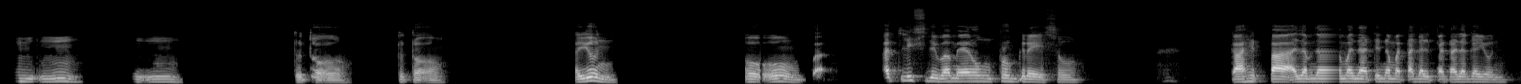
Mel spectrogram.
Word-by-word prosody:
Mm, 135 -2 -5 0.5
mm. 120 0 -6 1.1
Totoo, 100 -1 -4 0.4
totoo. 100 -1 -5 1.2
Ayun. 125 -5 +3 1.3
Oo, 125 -2 0
pa 340 - 0 0.6
at - - 0
least, 190 0 -3
'di 155 - +2
ba, 140 0 +4
merong 140 -1 +2
progreso. 110 -6 -2 1.4
Kahit 135 +2 +2
pa, 125 -1 +9
alam 135 0 +3
naman 135 0 +2
natin 130 +1 +2
na 135 - +1
matagal 125 -1 0
pa - - +1
talaga 120 +1 0
'yon. 110 -2 -6
130 Hz, 90 wpm, -21 LUFS, 115-140 Hz, 1.4 s, pa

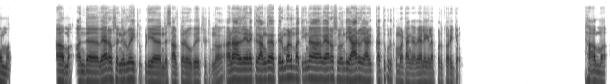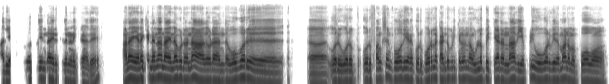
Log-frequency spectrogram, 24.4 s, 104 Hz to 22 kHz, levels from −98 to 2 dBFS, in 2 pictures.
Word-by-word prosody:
ஆமா. 105 -4 -1 1.0
ஆமா. 110 -2 +1 0.2
அந்த 120 +1 -1 0.3
வேர்ஹவுஸ 140 +3 +3
நிர்வகிக்கக்கூடிய 125 -4 -1 0.2
அந்த 105 0 -5
சாஃப்ட்வேர 105 0 -2
உபயோகிச்சிட்டுருந்தோம். 110 +3 -6
ஆனா, 135 - +4
அதில 135 0 +3
எனக்கு 135 +1 0
அங்க 140 +1 +3
பெரும்பாலும் 155 +2 0
பார்த்தீங்கன்னா, 145 +1 0 0.2
வேர்ஹவுஸில 140 0 +1
வந்து 135 0 0
யாரும், 135 0 +3
யாரும் 125 0 -1
கத்துக் 120 +5 -9
குடுக்கமாட்டாங்க. 105 -6 -4
வேலைகள 105 -1 -1
பொறுத்தவரைக்கும். 100 0 -8 2.6
ஆமா 115 -3 -3 0.2
அது 120 - -2
எல்லா 145 - -10
எடத்துலயும் 145 0 -5
தான் 145 -1 +5
இருக்குதுன்னு 130 -1 -4
நினைக்கிறேன் 110 -2 -2
அது, 95 +1 -2 0.6
ஆனா, 155 - +5
எனக்கு 155 +2 +3
என்னன்னா, 155 +2 +3
நான் 150 -1 +7
என்ன 150 +2 +3
பண்ணுவேன்னா, 150 +1 +2 0.2
அதோட 130 0 +1
அந்த 125 0 -4
ஒவ்வொரு 155 +2 +2 1.2
ஆ - - -1 0.4
ஒரு 125 -1 +2
ஒரு 125 0 +2 0.3
ஒரு 130 -1 -1
ஃபங்க்ஷன் 145 +3 -3
போகுது. 145 +1 +1
எனக்கு 140 -1 -2
ஒரு 125 - -5
பொருள 145 +4 0
கண்டுபிடிக்கணுன்னு 150 +1 -2
நான் 135 -2 0
உள்ள 140 +2 -1
போய் 140 -3 -4
தேடணுன்னா, 135 -1 +2
அது 130 - -3
எப்பிடி 160 +6 -6
ஒவ்வொரு 140 +1 0
விதமா 135 +2 +1
நம்ம 125 -3 -1 0.2
போவோம்? 120 -3 0
135 Hz, 145 wpm, -22 LUFS, 120-145 Hz, 2.6 s, நான்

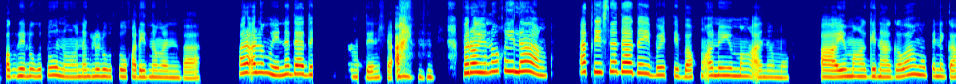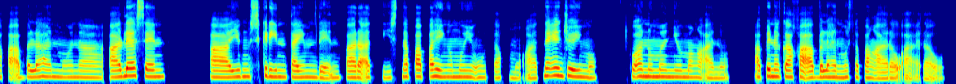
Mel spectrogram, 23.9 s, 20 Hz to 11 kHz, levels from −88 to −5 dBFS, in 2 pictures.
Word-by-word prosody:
pagluluto, 245 +3 0
'no? 225 -3 -3
Nagluluto 235 0 -1
ka 235 - -2
rin 225 0 -1
naman 215 -2 -3
ba? 190 0 -4 0.5
Para 360 +1 +5
alam 370 0 +3
mo - - +2
yun, 275 +1 +2
nada-divert 315 -2 +3 0.4
natin 215 -3 -5
siya. 215 - -6
Ayun. 225 -2 0 0.4
Pero 360 +2 +8
ayun, 370 -1 +3
okey 425 -1 +4
lang, 405 -6 +6 0.5
at 395 +1 +4
least, 380 +1 +3
nada-divert, 355 -9 +4
'di 245 - -1
ba, 225 0 +1
kung 265 - -8
ano 270 +1 +1
yung 265 -1 +1
mga - - -6 0.2
ano 220 - -6
mo, 205 -1 -6 0.4
ah, 225 -1 +4
yung 240 +1 +3
mga 240 0 -1
ginagawa 235 +4 +1
mo, 290 -2 -1
pinagkakaabalahan 230 -1 -2
mo 215 -1 -6
na, 210 -1 -4
ah, 220 0 +2
lessen, 240 -2 +2 0.6
ah, 215 -1 +3
yung 230 +2 -1
screen 230 -2 -2
time 220 0 -1
din 205 +1 -3
para 210 -1 +2
at 210 - -26
least, 200 +3 -12
napapahinga 235 -1 +1
mo 225 0 -2
yung 210 -1 -5
utak 200 -1 -10
mo 195 -1 -9
at 190 - -5
na-e-enjoy 260 -3 +3
mo 200 -1 -5 0.4
kung 225 - 0
ano 235 - +1
man 230 -1 0
yung 220 0 -3
mga 215 -2 -4
ano, 195 +1 -6 0.4
ah, 215 - -2
pinagkakaabalahan 220 -2 +2
mo - - -2
sa 215 0 -6
pang-araw-araw. 195 -2 -5
230 Hz, 170 wpm, -23 LUFS, 215-260 Hz, 0.6 s, Pero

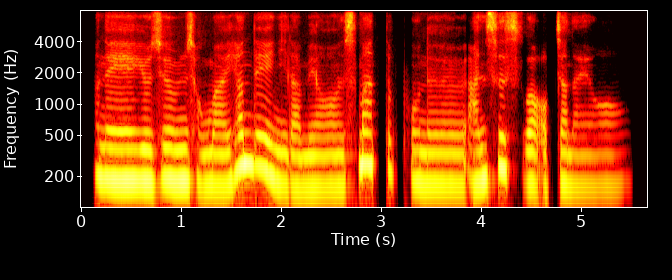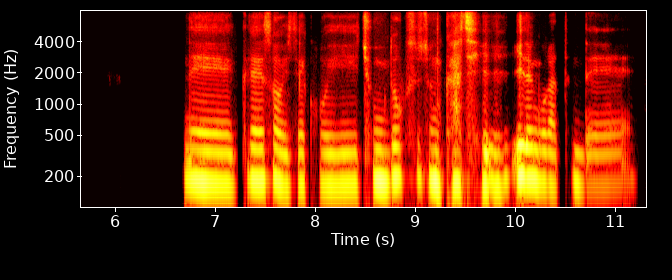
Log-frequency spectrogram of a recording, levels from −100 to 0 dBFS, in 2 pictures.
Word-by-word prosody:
아 - - -4
네 185 -1 +4
요즘 180 0 +3
정말 165 -2 -3
현대인이라면 165 -10 +2
스마트폰을 170 -7 -1
안 175 +2 +1
쓸 235 +6 +5
수가 175 -8 -1
없잖아요. 160 0 -8 1.2
네. 175 -2 -1
그래서 185 -1 -2
이제 165 +1 -8
거의 165 0 -7
중독 185 +2 -1
수준까지 175 -2 -1
이른 195 -2 +4
것 175 - -5
같은데 165 0 -12
175 Hz, 240 characters per minute, -23 LUFS, 165-185 Hz, 1.2 s, 쓸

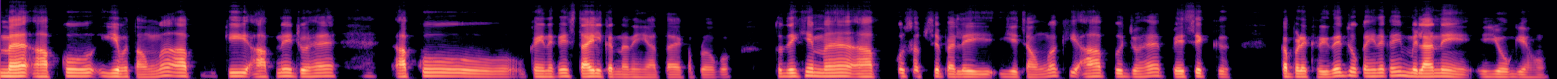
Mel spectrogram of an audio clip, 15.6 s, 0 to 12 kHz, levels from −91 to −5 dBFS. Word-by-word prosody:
मैं 140 +1 +9
आपको 140 +3 +2 0.2
ये 135 - +6
बताऊँगा, 125 +5 -2
आपकी 145 -1 0
आपने 140 +4 0
जो 135 -1 0
है 140 +2 0 0.7
आपको 130 -5 0
कहीं 125 -1 +1
न 125 - -1
कहीं 140 +2 +1
स्टाइल 130 +1 +5
करना 110 -2 -2
नहीं 105 -1 -7
आता 105 +1 -6
है 105 - -2
कपड़ों 105 0 -9
को। 110 +1 -12 0.4
तो - - -2
देखिए, 140 +3 +2
मैं 145 0 +3
आपको 125 +2 -1
सबसे 135 +1 -3
पहले 120 -1 +1
ये 115 0 -3 0.2
ये 115 - 0
चाहूँगा 110 +7 -3
कि 150 - -3
आप 130 +1 0
जो 125 -1 -2
हैं 145 +4 -1 0.2
बेसिक 120 -1 -1 0.5
कपड़े 125 -1 +3
खरीदें, 120 +7 0
जो 165 - 0
कहीं 140 -2 -1
न 145 - +1
कहीं 165 +4 -1
मिलाने 135 -3 +4 0.4
योग्य 115 -1 -2
हों। 100 -1 -13
130 Hz, 160 wpm, -25 LUFS, 120-145 Hz, 0.7 s, मैं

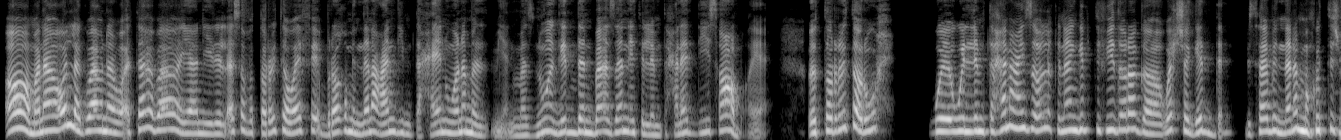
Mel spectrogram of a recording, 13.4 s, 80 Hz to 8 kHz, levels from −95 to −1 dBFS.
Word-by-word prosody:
آه، 315 +1 +6
ما 230 - +3
أنا 280 +4 +4
هاقول 360 +5 +4
لك 315 -6 +3
بقى 280 +2 +3
ما 290 - +1
أنا 260 -3 +3
وقتها 315 +9 -1
بقى 295 -3 0
يعني 225 -1 -2
للأسف 220 +7 -3
اضطرّيت 240 +3 -5
أوافق 260 +3 0
برغم 250 +5 -2
إن 230 -2 -2
أنا 265 +2 +2
عندي 240 +2 0
امتحان، 215 +3 -5
وأنا 240 +2 0
م 210 -7 -1
يعني - - -13
مزنوقة 190 +9 -4
جدًا 245 +1 0
بقى 255 +2 0
زنقة 255 0 -2
الامتحانات 205 +3 -5
دي 240 +3 -8
صعبة 285 +3 -1
يعني، - - -14 0.4
اضطريت 275 +7 0
أروح 275 +5 0 0.3
و 265 +1 +4
والامتحان 275 +3 +2
عايزة 335 -3 +2
أقول 290 +3 -1
لك 325 -4 -6
إن 270 - +1
أنا 290 0 +3
جِبت 290 0 -6
فيه 295 +1 0
درجة 270 -9 0
وحشة 285 +1 -2
جدًا 240 -2 -4
بسبب 265 +6 -1
إن 245 -3 0
أنا 260 +6 +3
ما 280 -3 +8
كنتش 290 +1 -2
260 Hz, 220 wpm, -23 LUFS, 235-285 Hz, 0.4 s, ما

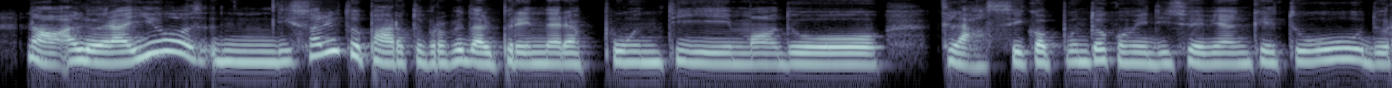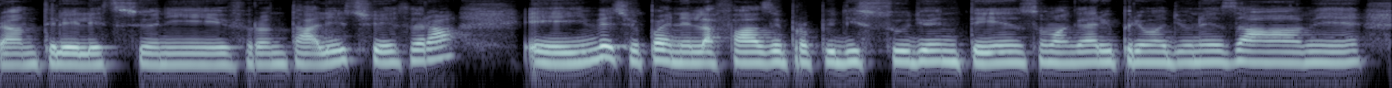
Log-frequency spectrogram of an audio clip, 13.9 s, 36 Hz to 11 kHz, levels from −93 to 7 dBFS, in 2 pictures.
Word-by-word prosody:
No, 260 - +4
allora 195 -3 +5
io, 355 - +4
mhmm, 200 -1 0
di 200 +1 -1
solito 300 - +2
parto 190 -3 0
proprio 190 +3 0
dal 180 -3 +4
prendere 180 -1 0
appunti 190 0 -2
in 175 - -4
modo 175 0 +2 0.2
classico, 185 +1 -2
appunto 200 +3 0
come 190 -3 -2
dicevi 180 0 -2
anche 185 +2 -3
tu 220 +5 +1
durante 175 -1 -3
le 175 -1 +5
lezioni 170 0 -3
frontali, 175 +1 -3
eccetera. 215 +4 -1 0.3
E 185 - 0
invece 225 +2 +2
poi 220 0 +3
nella 190 0 +1
fase 190 0 +2
proprio 195 0 -2
di 200 +2 0
studio 205 +1 -1
intenso, 190 -1 -1
magari 195 +1 -1
prima 195 -1 -1
di 190 - -5
un 195 - -3
esame, 195 0 -2
190 Hz, 165 wpm, -23 LUFS, 180-205 Hz, 0.3 s, allora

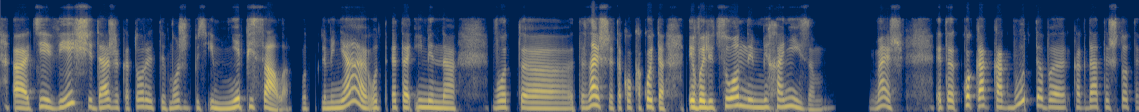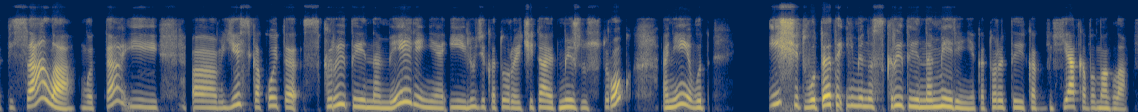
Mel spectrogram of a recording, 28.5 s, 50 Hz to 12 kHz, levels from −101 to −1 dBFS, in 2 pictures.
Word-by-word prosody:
а, 180 -3 +6
те 225 +4 0
вещи, 215 - +2
даже 190 +1 0
которые 200 +4 -5
ты, 180 +1 -10
может 185 -1 -5
быть, 180 -4 -9
им 170 -3 -1
не 220 +6 +5
писала. 210 -8 +2
Вот 165 -2 -12
для 170 - -5
меня 180 +1 +3
вот 190 -1 -4
это 200 0 +1
именно, 185 -4 0 0.4
вот, 195 +2 -2
э, 170 -2 0
ты 185 - -7
знаешь, 265 -1 +7
э, 175 - -5
такой 180 +2 -5
какой-то 180 -4 +2 0.3
эволюционный 210 +4 +5
механизм. 200 - -3 0.4
Понимаешь? 205 +3 -3 0.4
Это 200 +1 -1
ко 270 - +3
как 245 -1 +2
как 205 -3 0
будто 285 - -2
бы, 195 -2 -3
когда 200 +2 -4
ты 210 0 -12
что-то 210 -2 -8
писала, 190 - +3
вот, 180 -3 -10
да? 390 - -1
И, 215 - -8 0.4
а, 195 -2 -2
есть 240 +11 -4
какой-то 205 -1 -3
скрытые 230 -3 -3
намерения, 195 - -1
и 205 +1 -5
люди, 205 +1 -6
которые 190 -2 -7
читают 195 -1 -3
между 195 -2 -1
строк, 225 - -1 0.3
они 235 +9 +1
вот 195 -1 -4 0.8
ищут 275 - +4
вот 215 +4 +1
это, 270 0 +8
именно 245 -3 -3
скрытые 235 +1 -1
намерения, 210 -5 +1
которые 200 +4 -6
ты 195 +1 -5
как 180 -3 -7
бы 170 +1 -13
якобы 210 -4 +2
могла. 165 -4 -3
200 Hz, 135 wpm, -26 LUFS, 180-225 Hz, 0.8 s, это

